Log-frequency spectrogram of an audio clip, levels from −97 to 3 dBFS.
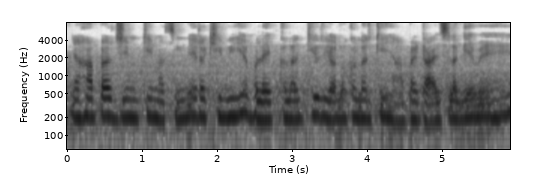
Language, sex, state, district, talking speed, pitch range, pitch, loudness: Hindi, female, Bihar, Purnia, 215 wpm, 185-205 Hz, 195 Hz, -15 LUFS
